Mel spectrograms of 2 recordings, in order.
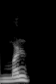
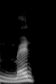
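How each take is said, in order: First: The vowel is a short, reduced 'uh' sound. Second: The vowel is a full, clear 'e' sound. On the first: The speaker calls it right. "M ई N T को हम लोग मंट बोलते हैं" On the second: The speaker calls it wrong. "मेंट नहीं बोलते"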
